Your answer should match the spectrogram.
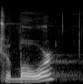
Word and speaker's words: Tabor: But if you're looking across the valley, you will see on your left a very rounded mound called Mount Tabor, we would call it. They would pronounce it Tabor.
